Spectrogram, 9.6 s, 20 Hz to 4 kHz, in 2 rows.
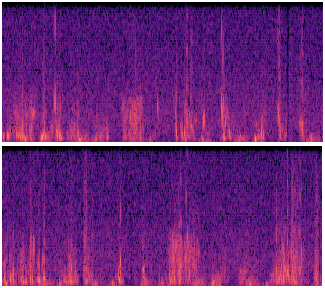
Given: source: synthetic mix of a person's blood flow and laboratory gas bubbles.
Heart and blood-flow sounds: Doppler ultrasound of blood flow; precordium
0.00-0.52 s: bubbles
0.56-1.18 s: bubbles
1.55-1.62 s: bubbles
1.79-2.14 s: bubbles
2.30-2.38 s: bubbles
2.56-2.93 s: bubbles
2.98-3.08 s: bubbles
3.25-3.46 s: bubbles
3.81-3.96 s: bubbles
4.12-4.21 s: bubbles
4.45-4.55 s: bubbles
4.80-5.50 s: bubbles
5.73-5.97 s: bubbles
6.02-6.19 s: bubbles
6.52-6.64 s: bubbles
6.91-7.02 s: bubbles
7.17-7.20 s: bubbles
7.28-7.79 s: bubbles
8.86-9.38 s: bubbles
9.49-9.58 s: bubbles
From the record:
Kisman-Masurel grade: 233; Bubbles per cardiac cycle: several, 3 to 8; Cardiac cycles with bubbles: 50 to 99%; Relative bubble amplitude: loud (0.450 to 0.775); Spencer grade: 3 (all of the cardiac periods contain showers or single bubble signals, but not dominating or overriding the cardiac motion signals); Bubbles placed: anywhere in the cardiac cycle

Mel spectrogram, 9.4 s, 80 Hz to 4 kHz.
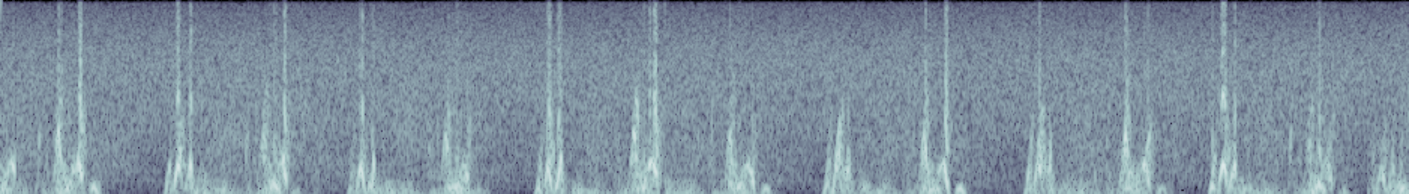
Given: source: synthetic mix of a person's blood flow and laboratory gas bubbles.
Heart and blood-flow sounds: Doppler ultrasound of blood flow; precordium
7.17-7.22 s: bubbles
7.26-7.33 s: bubbles
From the record:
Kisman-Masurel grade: 111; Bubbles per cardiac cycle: 1 to 2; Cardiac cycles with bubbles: 1 to 10%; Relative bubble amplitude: barely perceptible (0.100 to 0.250); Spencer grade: 1 (occasional bubble signal discernible with the cardiac motion signal, with majority of cardiac periods free of bubbles); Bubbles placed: anywhere in the cardiac cycle

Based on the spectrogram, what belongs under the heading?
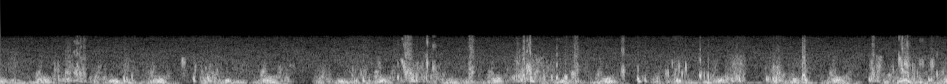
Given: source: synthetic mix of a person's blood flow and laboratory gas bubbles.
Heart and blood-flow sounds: Doppler ultrasound of blood flow; precordium
0.53-0.88 s: bubbles
1.20-1.36 s: bubbles
1.79-2.23 s: bubbles
2.79-2.95 s: bubbles
3.49-3.73 s: bubbles
3.95-4.39 s: bubbles
4.67-4.76 s: bubbles
5.09-5.81 s: bubbles
6.20-6.27 s: bubbles
6.34-6.50 s: bubbles
6.61-6.90 s: bubbles
6.96-7.13 s: bubbles
7.23-7.47 s: bubbles
7.62-7.85 s: bubbles
7.88-8.11 s: bubbles
8.67-8.83 s: bubbles
8.90-9.41 s: bubbles
From the record:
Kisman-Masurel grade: 243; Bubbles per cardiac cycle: several, 3 to 8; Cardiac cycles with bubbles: 100%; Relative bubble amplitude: loud (0.450 to 0.775); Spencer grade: 3 (all of the cardiac periods contain showers or single bubble signals, but not dominating or overriding the cardiac motion signals); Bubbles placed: only in the low amplitude regions of the cardiac cycle

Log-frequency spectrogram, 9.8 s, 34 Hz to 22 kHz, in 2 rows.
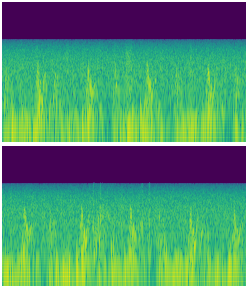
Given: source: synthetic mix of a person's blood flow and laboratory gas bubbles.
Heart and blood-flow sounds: Doppler ultrasound of blood flow; precordium
6.62-7.20 s: bubbles
7.63-7.75 s: bubbles
7.78-8.22 s: bubbles
From the record:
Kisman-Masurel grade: 221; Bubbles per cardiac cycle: several, 3 to 8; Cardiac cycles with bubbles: 10 to 50%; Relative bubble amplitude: barely perceptible (0.100 to 0.250); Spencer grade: 2 (many but less than half of the cardiac periods contain bubble signals, singularly or in groups); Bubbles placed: only in the low amplitude regions of the cardiac cycle

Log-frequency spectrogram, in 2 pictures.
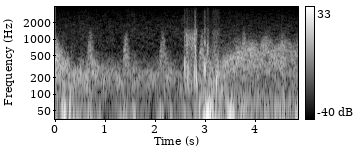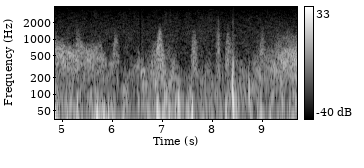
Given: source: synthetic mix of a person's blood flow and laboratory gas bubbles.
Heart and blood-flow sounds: Doppler ultrasound of blood flow; subclavian vein
2.55-2.86 s: bubbles
2.95-3.08 s: bubbles
3.14-3.29 s: bubbles
From the record:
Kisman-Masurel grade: 223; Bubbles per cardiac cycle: several, 3 to 8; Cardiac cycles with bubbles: 10 to 50%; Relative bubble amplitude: loud (0.450 to 0.775); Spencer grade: 2 (many but less than half of the cardiac periods contain bubble signals, singularly or in groups); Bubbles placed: anywhere in the cardiac cycle

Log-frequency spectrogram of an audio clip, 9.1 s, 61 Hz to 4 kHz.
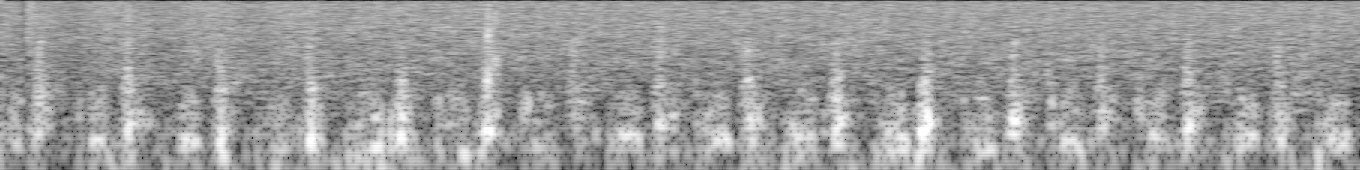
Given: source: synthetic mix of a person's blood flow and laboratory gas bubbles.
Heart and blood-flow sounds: Doppler ultrasound of blood flow; precordium
3.23-3.33 s: bubbles
From the record:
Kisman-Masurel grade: 111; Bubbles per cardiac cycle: 1 to 2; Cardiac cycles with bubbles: 1 to 10%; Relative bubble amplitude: barely perceptible (0.100 to 0.250); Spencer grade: 1 (occasional bubble signal discernible with the cardiac motion signal, with majority of cardiac periods free of bubbles); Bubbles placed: anywhere in the cardiac cycle

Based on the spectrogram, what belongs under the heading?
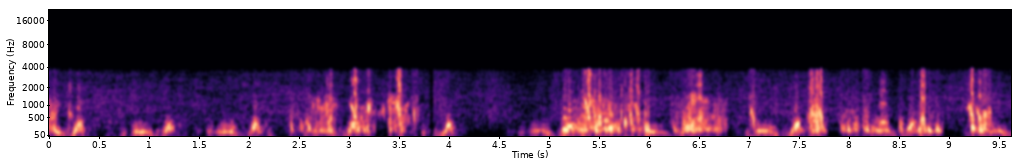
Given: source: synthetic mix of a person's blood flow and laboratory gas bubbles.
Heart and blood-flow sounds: Doppler ultrasound of blood flow; precordium
0.00-0.11 s: bubbles
0.17-0.25 s: bubbles
2.38-2.88 s: bubbles
2.98-3.69 s: bubbles
5.10-6.04 s: bubbles
6.19-6.78 s: bubbles
6.98-7.08 s: bubbles
7.56-7.78 s: bubbles
7.88-8.39 s: bubbles
8.48-8.55 s: bubbles
8.62-8.93 s: bubbles
9.15-9.46 s: bubbles
From the record:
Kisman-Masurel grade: 333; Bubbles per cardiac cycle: rolling drumbeat, 9 or more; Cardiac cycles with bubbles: 50 to 99%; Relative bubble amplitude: loud (0.450 to 0.775); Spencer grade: 3 (all of the cardiac periods contain showers or single bubble signals, but not dominating or overriding the cardiac motion signals); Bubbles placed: anywhere in the cardiac cycle

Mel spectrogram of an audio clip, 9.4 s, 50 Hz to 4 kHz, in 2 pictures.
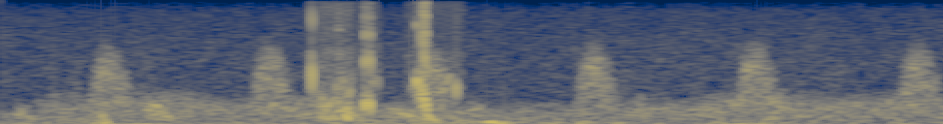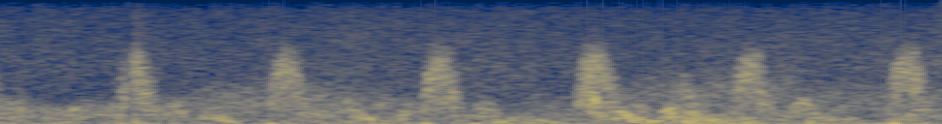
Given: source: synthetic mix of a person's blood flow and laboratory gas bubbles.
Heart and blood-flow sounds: Doppler ultrasound of blood flow; subclavian vein
1.53-1.89 s: bubbles
2.02-2.31 s: bubbles
From the record:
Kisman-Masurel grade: 223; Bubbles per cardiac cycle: several, 3 to 8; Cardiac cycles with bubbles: 10 to 50%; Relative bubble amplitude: loud (0.450 to 0.775); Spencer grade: 2 (many but less than half of the cardiac periods contain bubble signals, singularly or in groups); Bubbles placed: anywhere in the cardiac cycle

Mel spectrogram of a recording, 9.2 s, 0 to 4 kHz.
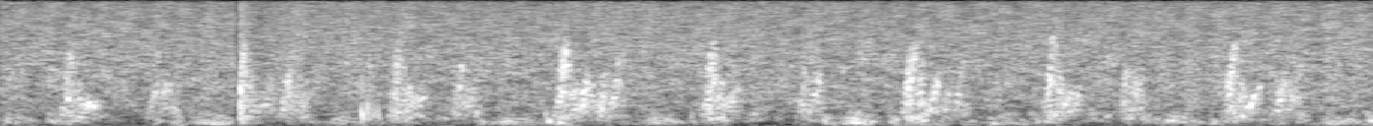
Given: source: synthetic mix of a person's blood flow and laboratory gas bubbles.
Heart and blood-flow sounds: Doppler ultrasound of blood flow; precordium
2.38-2.55 s: bubbles
From the record:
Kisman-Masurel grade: 122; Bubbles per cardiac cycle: 1 to 2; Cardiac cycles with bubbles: 10 to 50%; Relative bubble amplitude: moderate (0.250 to 0.450); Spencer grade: 2 (many but less than half of the cardiac periods contain bubble signals, singularly or in groups); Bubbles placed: only in the low amplitude regions of the cardiac cycle

